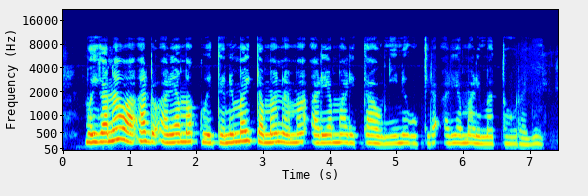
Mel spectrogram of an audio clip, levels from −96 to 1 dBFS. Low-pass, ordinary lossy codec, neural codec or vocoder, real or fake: 9.9 kHz; MP3, 96 kbps; none; real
